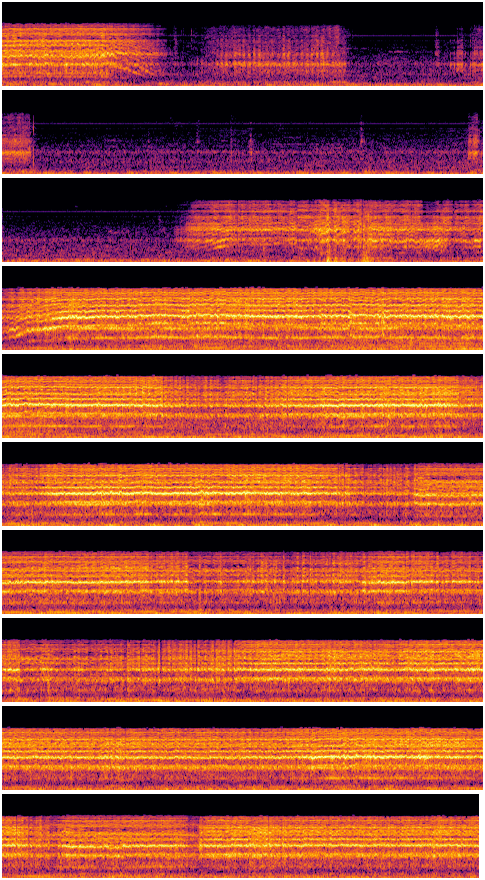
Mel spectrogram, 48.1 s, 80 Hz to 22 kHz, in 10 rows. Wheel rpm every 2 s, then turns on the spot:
90, 20, 0, 0, 0, 20, 80, 120, 160, 160, 160, 160, 160, 160, 160, 160, 160, 160, 160, 160, 160, 160, 160, 160.
2-4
